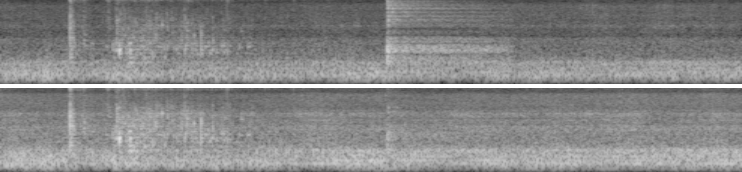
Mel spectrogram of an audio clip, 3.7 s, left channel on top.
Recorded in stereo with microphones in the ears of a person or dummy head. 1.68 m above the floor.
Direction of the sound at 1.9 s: 85° left.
